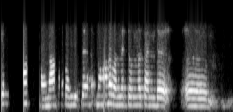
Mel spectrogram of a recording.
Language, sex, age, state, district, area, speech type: Malayalam, female, 30-45, Kerala, Thiruvananthapuram, rural, conversation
